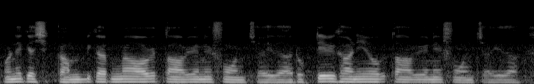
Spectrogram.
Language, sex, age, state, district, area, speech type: Dogri, male, 18-30, Jammu and Kashmir, Reasi, rural, spontaneous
